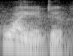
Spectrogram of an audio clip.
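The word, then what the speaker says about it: quiet: Would you mind keeping क्वाइट, क्वाइट, pronunciation है क्वाइट।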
